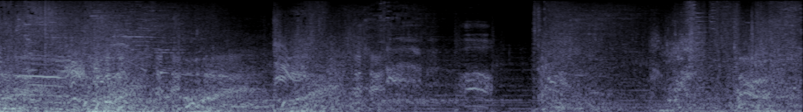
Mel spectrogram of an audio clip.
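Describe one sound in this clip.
Magic spell effects whoosh and crackle during a fantasy battle.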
